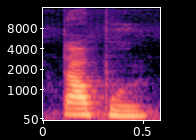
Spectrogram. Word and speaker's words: Tapur: এখানে দেখতে পাচ্ছ যে টি কিন্তু ট উচ্চারণ করছে, একে আমরা বলবো আ, অর্থাৎ এখানে কিন্তু এর উচ্চারণ হচ্ছে আর মতো, আর পির উচ্চারণ পর মতো, ইউর উচ্চারণ হস্য উকারের মতো।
